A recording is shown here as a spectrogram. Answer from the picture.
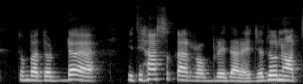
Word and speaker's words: ಜದುನಾಥ್: ದೊಡ್ಡ ಇತಿಹಾಸಕಾರರ ಒಬ್ಬರು ಇದ್ದಾರೆ ಜದುನಾಥ್ ಸರ್ಕಾರ್ ಅಂತ ಯದುನಾಥ ಯದುನಾಥನೇ ಅಲ್ಲಿ ಜದುನಾಥ ಯಾನಜ ಅಂತ ಅವರು ಉಚ್ಚಾರ ಮಾಡ್ತಾರೆ ಜದು ಯದು ಅಂತ ಆತನ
